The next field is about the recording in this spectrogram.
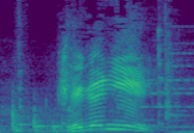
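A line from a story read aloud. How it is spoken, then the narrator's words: Shout. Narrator (French): criait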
